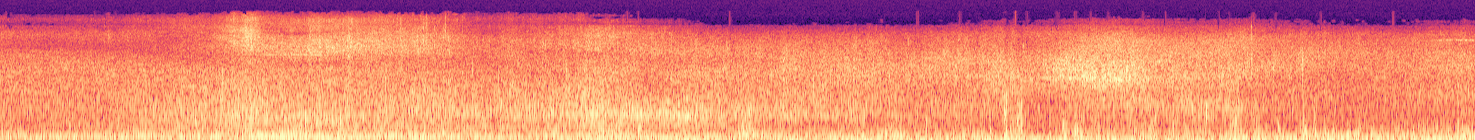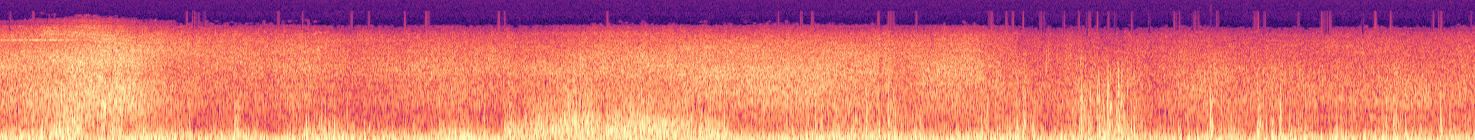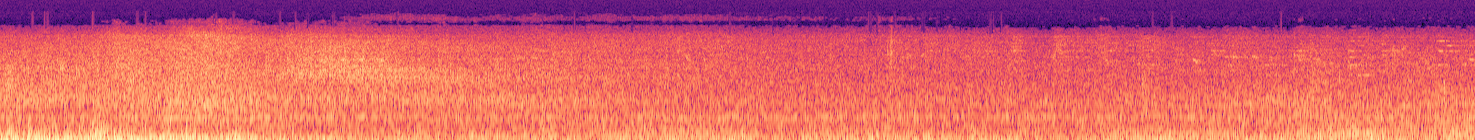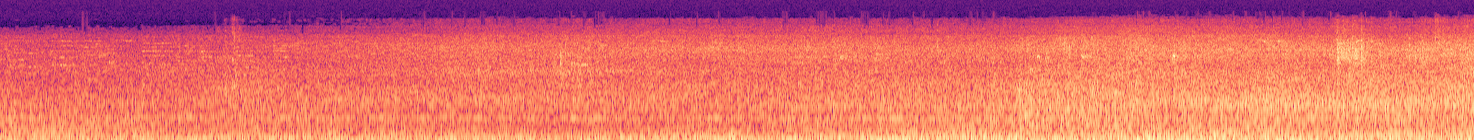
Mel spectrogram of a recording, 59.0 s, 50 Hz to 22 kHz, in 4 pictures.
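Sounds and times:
car engine and tyre rumble: 0.0s - 58.9s
wind buffeting microphone: 0.0s - 58.9s.

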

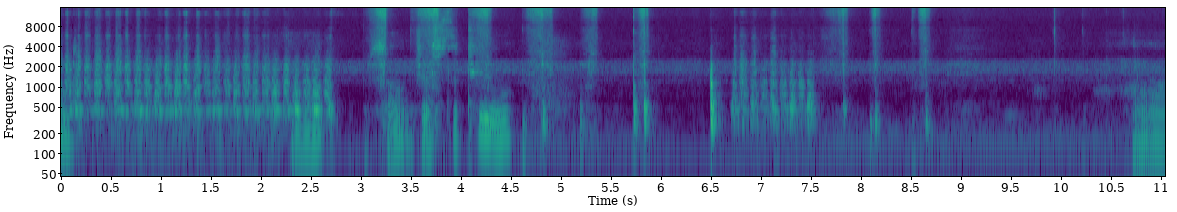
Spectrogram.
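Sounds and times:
coin scratching paper ticket: 0.0s - 2.7s.

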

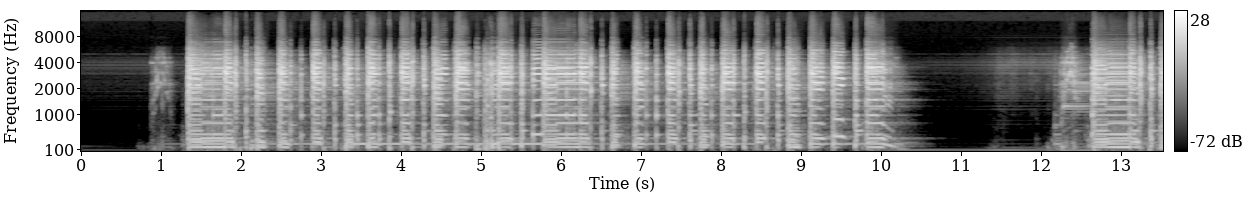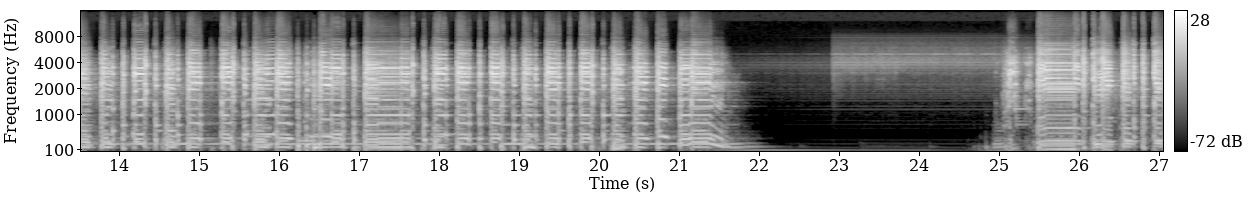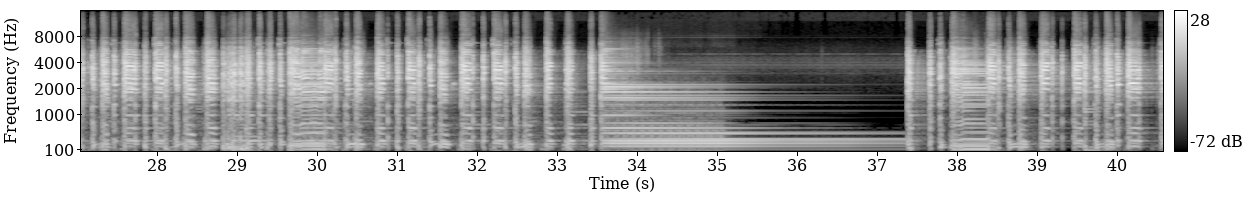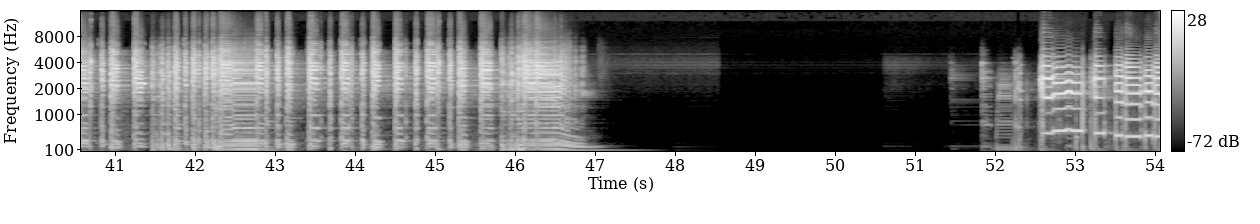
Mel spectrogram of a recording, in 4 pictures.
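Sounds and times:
electric guitar notes and chords: 0.9s - 10.5s, 12.1s - 22.2s, 24.9s - 47.2s, 51.8s - 54.0s.

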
